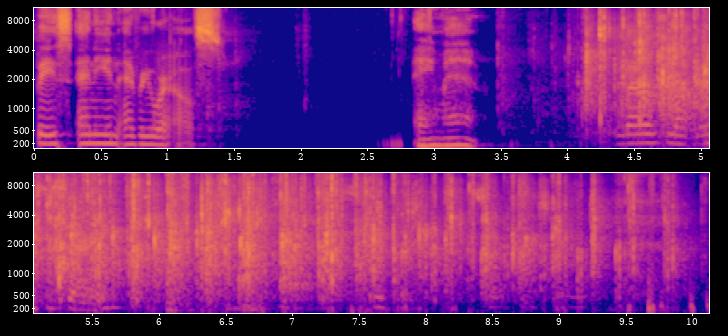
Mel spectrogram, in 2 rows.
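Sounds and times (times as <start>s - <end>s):
speech: 0.0s - 1.5s, 2.8s - 3.4s, 4.4s - 5.8s
crowd applauding: 3.7s - 10.1s.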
